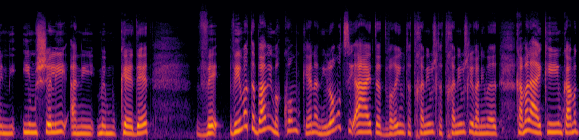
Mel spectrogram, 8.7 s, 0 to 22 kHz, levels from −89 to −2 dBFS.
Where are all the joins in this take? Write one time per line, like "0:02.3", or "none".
0:03.4
0:04.5
0:06.6
0:07.7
